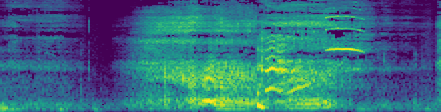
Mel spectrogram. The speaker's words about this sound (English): Is it relaxing to hear me sip tea right now? Wow, that was a real... Listen to the difference of me sipping tea.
